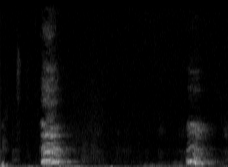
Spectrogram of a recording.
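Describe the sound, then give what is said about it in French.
Two short, abrupt vocal bursts about a second and a half apart, a voice mimicking a small fart with quick sputtering puffs, fairly loud against a quiet background. “Puis là, je sens que je vais faire un, pet.”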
